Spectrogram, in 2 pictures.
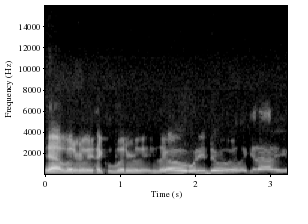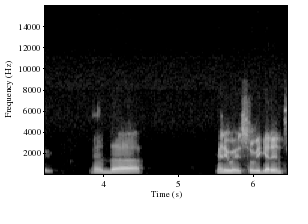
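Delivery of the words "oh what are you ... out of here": put-on yelling, much higher pitch. Recounting how a man yelled at another guy, retelling his yelling. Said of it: "he's like yelling at the guy".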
